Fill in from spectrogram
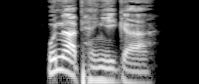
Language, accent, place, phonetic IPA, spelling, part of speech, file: German, Germany, Berlin, [ˈʊnʔapˌhɛŋɪɡɐ], unabhängiger, adjective, De-unabhängiger.ogg
- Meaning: 1. comparative degree of unabhängig 2. inflection of unabhängig: strong/mixed nominative masculine singular 3. inflection of unabhängig: strong genitive/dative feminine singular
